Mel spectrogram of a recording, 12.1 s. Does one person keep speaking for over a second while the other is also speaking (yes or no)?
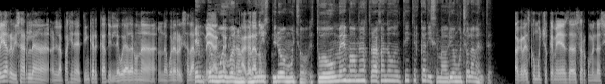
yes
